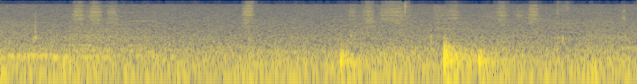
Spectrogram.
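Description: Chalk or marker scratching on a classroom board during a signals and systems lecture, a few short strokes and taps over a low steady room hum, with no talking.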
